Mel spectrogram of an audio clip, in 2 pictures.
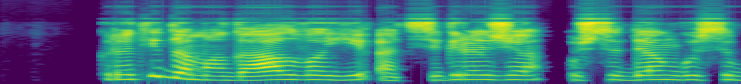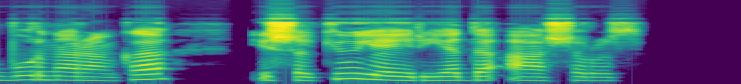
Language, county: Lithuanian, Kaunas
